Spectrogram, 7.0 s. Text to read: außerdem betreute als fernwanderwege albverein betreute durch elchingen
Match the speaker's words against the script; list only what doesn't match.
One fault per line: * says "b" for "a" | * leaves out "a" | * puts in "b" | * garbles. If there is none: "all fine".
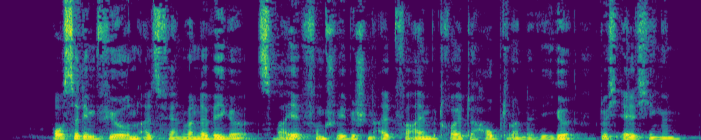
* says "führen" for "betreute"
* puts in "zwei vom schwäbischen"
* puts in "hauptwanderwege"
